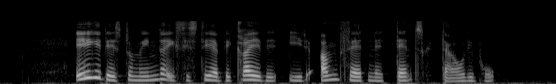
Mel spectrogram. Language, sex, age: Danish, female, 41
